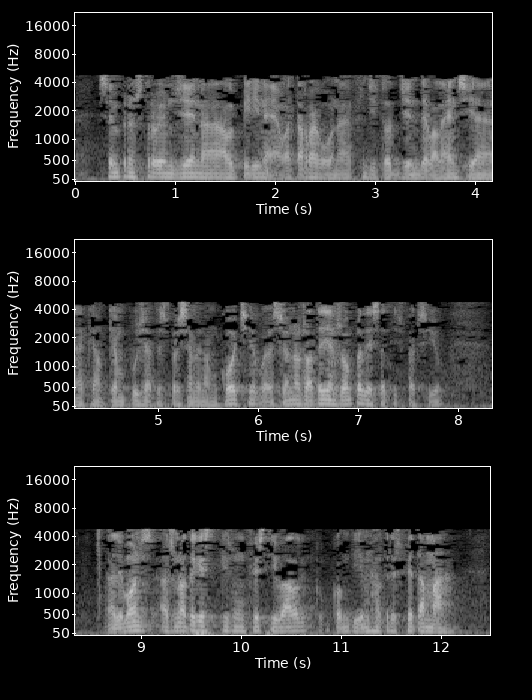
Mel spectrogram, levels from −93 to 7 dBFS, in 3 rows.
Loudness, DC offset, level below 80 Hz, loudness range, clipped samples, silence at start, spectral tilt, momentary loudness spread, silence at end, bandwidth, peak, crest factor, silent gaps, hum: -25 LUFS; under 0.1%; -42 dBFS; 2 LU; under 0.1%; 0 s; -6.5 dB/octave; 11 LU; 0.1 s; 5 kHz; -6 dBFS; 20 dB; none; none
